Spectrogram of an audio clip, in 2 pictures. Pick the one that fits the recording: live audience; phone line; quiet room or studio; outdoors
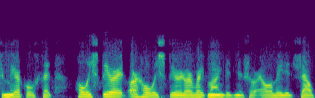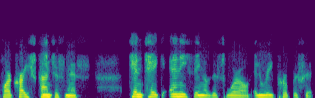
phone line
